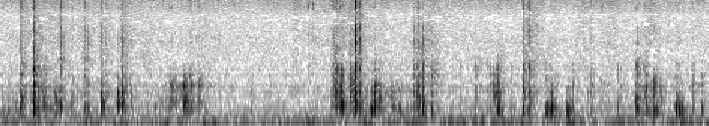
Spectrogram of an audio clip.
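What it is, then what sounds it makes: Rubber shoe sole, scratched and tapped. Long manicured nails scratch and tap the brown textured rubber sole of a single white low-top canvas sneaker held upside down, the shoe hollow and empty. Quiet, irregular clusters of crisp ticks and scratchy rasps come in short bursts over a steady low hum.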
